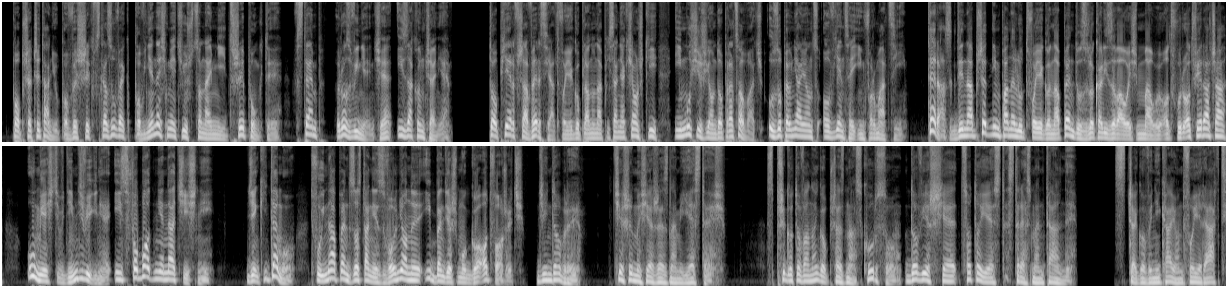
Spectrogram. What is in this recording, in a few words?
PL, E-Learning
